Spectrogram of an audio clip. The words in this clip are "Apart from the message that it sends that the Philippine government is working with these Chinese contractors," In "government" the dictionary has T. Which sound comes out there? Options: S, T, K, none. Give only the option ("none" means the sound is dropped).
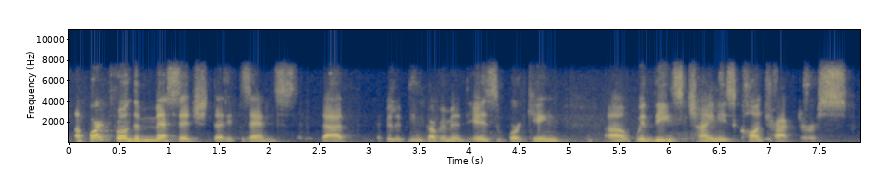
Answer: T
